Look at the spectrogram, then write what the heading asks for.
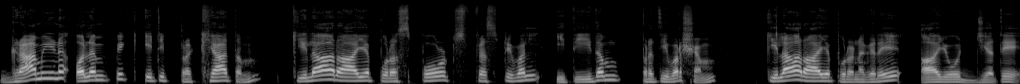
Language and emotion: Sanskrit, neutral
